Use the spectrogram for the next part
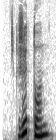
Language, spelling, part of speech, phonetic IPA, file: Russian, жетон, noun, [ʐɨˈton], Ru-жетон.ogg
- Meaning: token; coin (e.g. in a casino), chip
